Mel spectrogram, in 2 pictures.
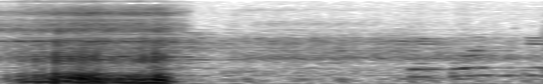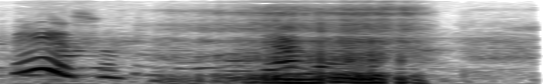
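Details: Snoring: two long, low rattling breaths, with a brief higher whining sound between them.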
